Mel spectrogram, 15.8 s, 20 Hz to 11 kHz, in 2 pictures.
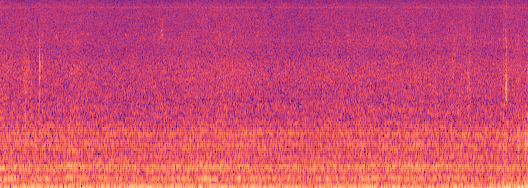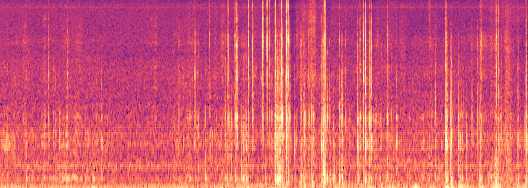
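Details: Honey bees collecting honeydew at an apiary in Moszczanka, Opole Voivodeship, Poland, 19 August 2013; a low, steady colony hum, then from about eleven seconds a run of sharp knocks and rattles over the buzzing.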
